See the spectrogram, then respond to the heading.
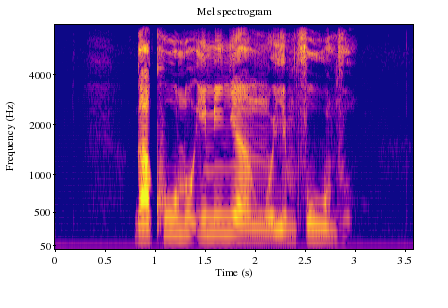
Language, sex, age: Swati, male, 18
